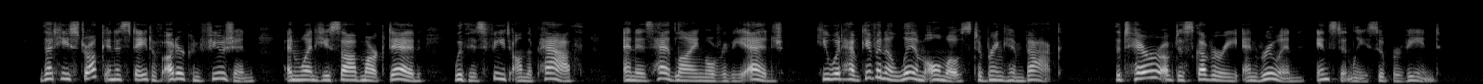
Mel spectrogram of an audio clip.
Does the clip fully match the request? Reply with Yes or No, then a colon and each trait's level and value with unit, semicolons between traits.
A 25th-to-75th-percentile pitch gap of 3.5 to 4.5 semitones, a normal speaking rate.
No: wide, 5.5 semitones; average, 190 wpm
